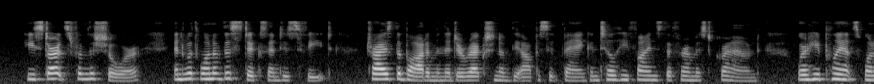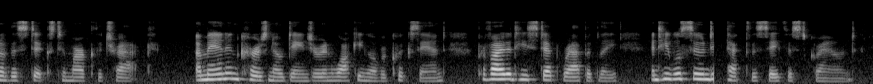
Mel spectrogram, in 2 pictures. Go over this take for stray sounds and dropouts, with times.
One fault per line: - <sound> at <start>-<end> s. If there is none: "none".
- dropout at 15.9-16.0 s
